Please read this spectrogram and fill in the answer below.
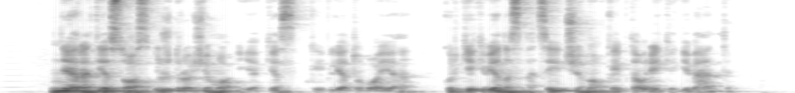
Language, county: Lithuanian, Alytus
